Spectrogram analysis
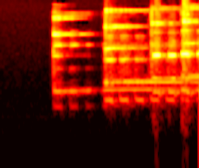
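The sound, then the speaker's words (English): A bell rings out in several quick strikes after a brief silence, its bright metallic tones layering and sustaining as each new hit lands, fairly loud with no voices. “Yeah, I felt that bell coming.”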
